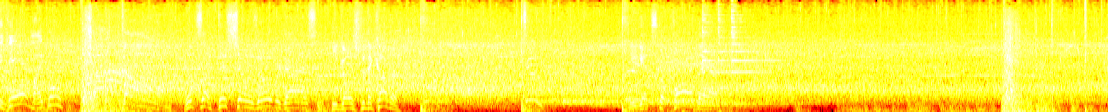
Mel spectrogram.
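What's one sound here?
A heavy body slams onto a wrestling ring mat with a loud thud.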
